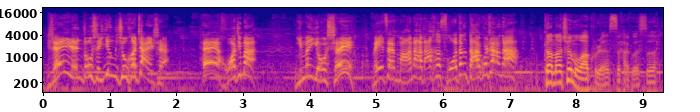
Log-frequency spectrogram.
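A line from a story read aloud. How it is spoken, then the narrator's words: Shouting at a group. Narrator (Chinese): 谢尔顿·斯卡格斯冲身边的矮人们大吼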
